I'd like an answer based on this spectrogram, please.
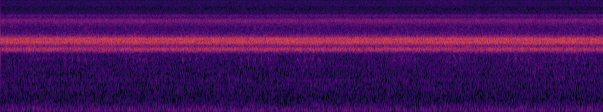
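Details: Distant crickets keep up a continuous shrill trill at one steady pitch, even and unchanging throughout, over quiet background hiss.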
